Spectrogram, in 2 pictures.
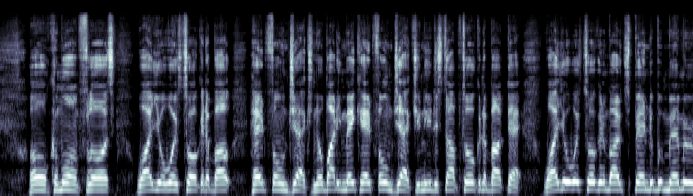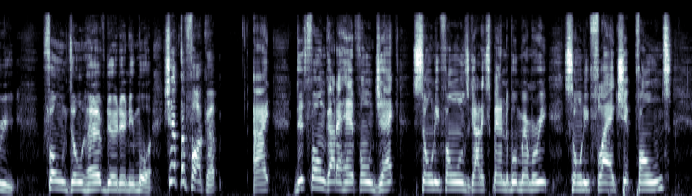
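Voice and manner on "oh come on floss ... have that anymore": scoffing, mocking hater voice. Imitating the haters who complain about headphone jack talk: mocking hater voice. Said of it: "let me get my hater voice ready".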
